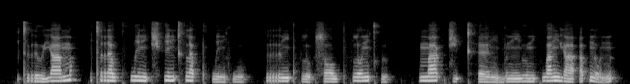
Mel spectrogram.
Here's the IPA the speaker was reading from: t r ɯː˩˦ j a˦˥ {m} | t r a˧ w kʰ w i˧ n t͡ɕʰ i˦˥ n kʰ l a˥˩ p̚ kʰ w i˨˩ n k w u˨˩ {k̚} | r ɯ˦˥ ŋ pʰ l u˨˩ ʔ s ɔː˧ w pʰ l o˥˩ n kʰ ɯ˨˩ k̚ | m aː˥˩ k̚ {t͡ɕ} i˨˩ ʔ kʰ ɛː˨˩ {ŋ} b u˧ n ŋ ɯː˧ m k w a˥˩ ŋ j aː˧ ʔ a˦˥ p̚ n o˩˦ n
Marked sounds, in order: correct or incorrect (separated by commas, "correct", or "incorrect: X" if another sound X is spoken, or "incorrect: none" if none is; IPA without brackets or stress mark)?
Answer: correct, correct, correct, correct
